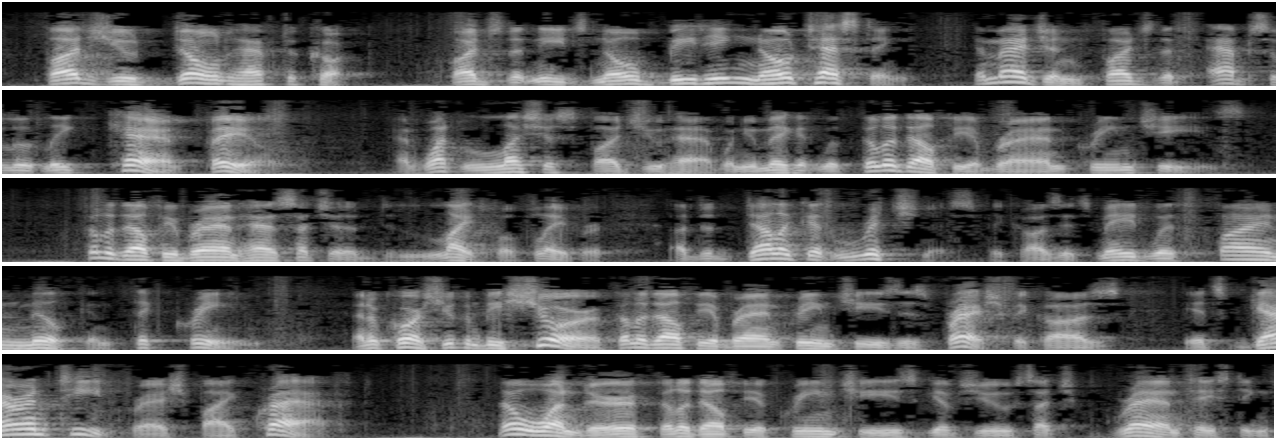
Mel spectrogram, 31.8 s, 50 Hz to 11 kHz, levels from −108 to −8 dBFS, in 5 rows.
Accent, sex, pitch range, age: American, male, 95-150 Hz, 60-79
